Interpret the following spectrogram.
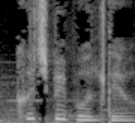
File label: Girl Voice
